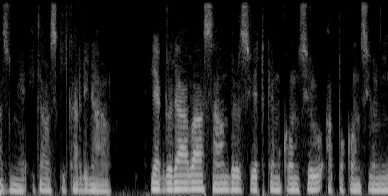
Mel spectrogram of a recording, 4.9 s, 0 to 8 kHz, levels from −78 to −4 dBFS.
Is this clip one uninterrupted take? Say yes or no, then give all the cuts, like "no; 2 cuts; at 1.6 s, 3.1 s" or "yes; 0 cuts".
yes; 0 cuts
